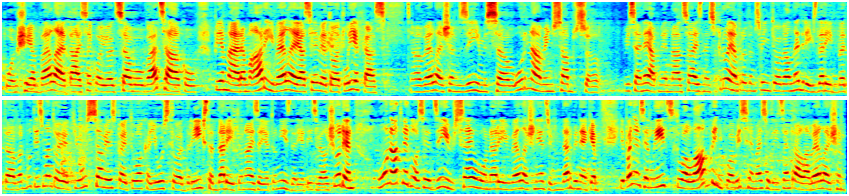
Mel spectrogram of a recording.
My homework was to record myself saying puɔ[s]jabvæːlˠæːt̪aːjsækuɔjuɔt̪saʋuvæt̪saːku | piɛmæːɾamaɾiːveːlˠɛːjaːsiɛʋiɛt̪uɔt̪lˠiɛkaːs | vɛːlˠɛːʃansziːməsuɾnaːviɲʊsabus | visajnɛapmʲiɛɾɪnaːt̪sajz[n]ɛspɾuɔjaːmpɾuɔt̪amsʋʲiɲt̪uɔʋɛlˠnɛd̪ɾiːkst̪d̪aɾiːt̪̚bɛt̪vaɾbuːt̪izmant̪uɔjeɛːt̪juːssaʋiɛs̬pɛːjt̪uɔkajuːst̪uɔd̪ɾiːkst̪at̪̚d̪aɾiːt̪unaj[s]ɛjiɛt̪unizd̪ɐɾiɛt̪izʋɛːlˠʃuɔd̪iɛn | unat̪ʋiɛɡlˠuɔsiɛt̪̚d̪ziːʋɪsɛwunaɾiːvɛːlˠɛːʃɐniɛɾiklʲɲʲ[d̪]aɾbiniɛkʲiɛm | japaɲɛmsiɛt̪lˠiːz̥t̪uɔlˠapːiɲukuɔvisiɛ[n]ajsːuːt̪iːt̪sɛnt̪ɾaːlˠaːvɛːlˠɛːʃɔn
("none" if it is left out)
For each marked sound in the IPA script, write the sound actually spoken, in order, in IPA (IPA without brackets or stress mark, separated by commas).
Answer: ʃ, n, z, d̪, m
